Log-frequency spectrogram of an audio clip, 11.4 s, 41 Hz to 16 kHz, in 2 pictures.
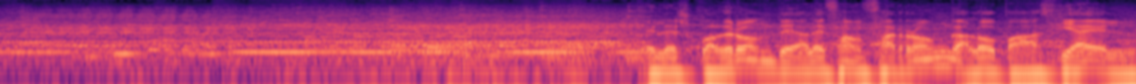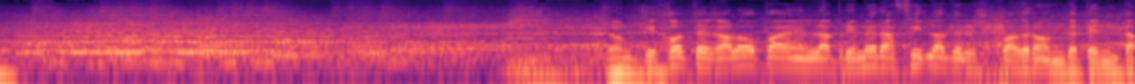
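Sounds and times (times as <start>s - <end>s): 
flock of sheep and rams bleating: 0.0s - 9.1s, 10.0s - 11.3s
speech: 3.2s - 5.8s, 8.7s - 11.3s.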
